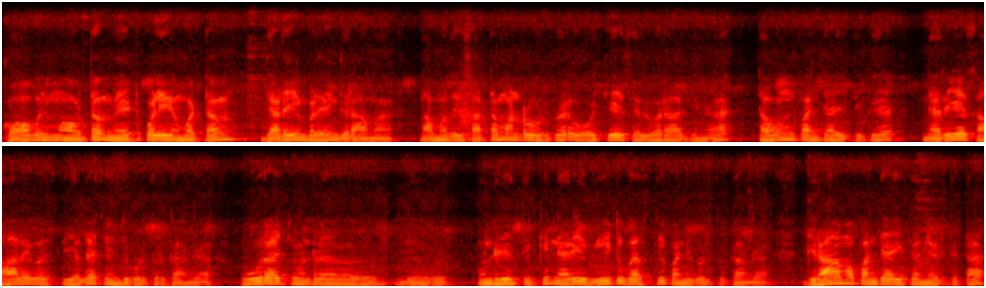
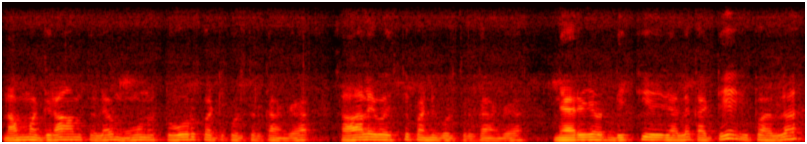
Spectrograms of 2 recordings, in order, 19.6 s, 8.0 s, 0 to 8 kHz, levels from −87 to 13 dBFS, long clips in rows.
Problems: constant background noise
